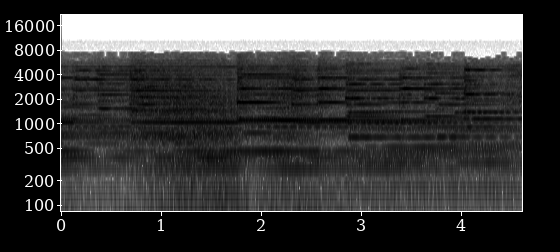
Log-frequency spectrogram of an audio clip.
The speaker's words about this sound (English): It's Meer Toch Hoesterk, our interval signal that would announce Radio Netherlands' arrival to the shortwaves.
